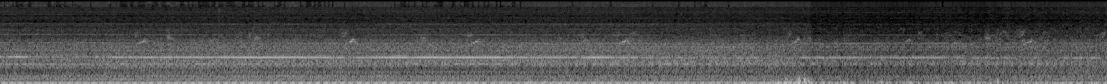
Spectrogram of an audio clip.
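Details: 2019 Ram 1500 cold start: thin, steady high squeal over the idle for several seconds before fading; new alternator, battery and battery sensor didn't help, and replacing the idler pulley and tensioner together stopped it.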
